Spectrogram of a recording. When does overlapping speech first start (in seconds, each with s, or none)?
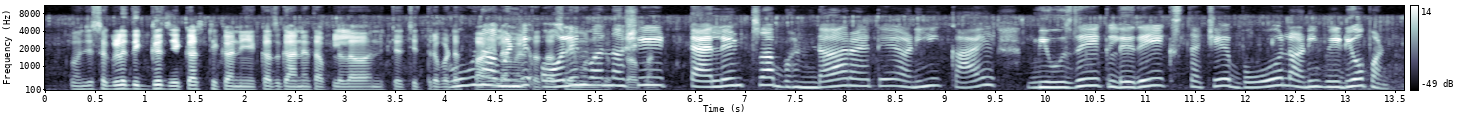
4.0 s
